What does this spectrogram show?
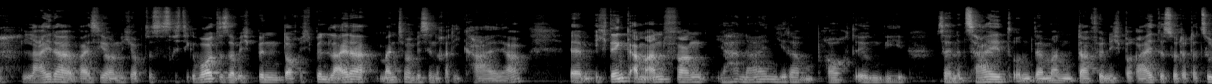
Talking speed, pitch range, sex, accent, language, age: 215 wpm, 95-115 Hz, male, German, German, 20-39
